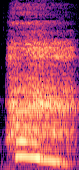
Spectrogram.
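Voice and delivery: high whistle-like hoot; vocal train whistle sound; train whistle imitation. Shown as a demonstration. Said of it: "You gotta go".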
